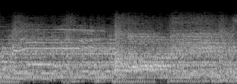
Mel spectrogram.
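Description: Gospel song: singing over sustained Hammond organ chords, with a low bass line moving underneath.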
